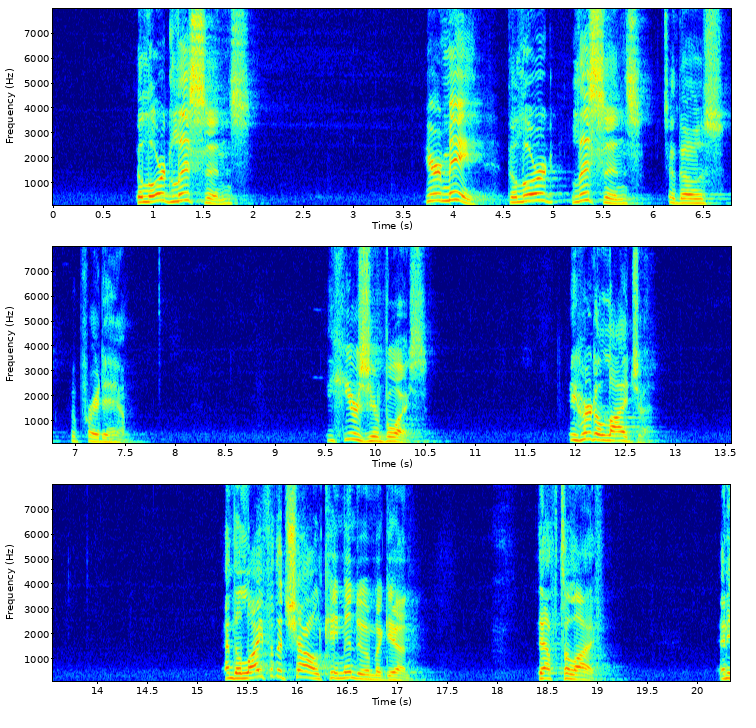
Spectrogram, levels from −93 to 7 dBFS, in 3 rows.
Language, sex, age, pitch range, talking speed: English, male, 50-69, 170-225 Hz, 105 wpm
